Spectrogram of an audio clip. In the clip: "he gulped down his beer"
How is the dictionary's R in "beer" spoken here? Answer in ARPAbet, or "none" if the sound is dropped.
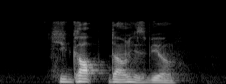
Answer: L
